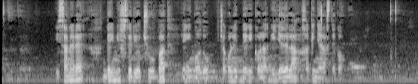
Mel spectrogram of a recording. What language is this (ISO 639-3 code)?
eus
